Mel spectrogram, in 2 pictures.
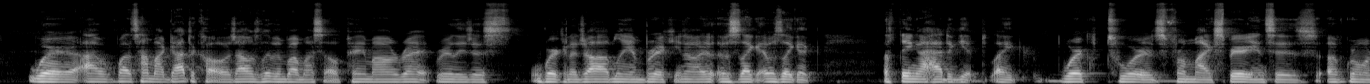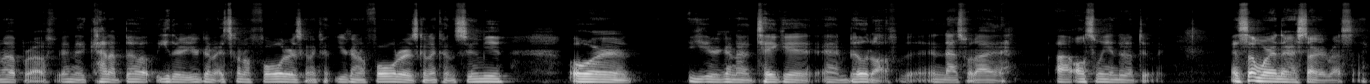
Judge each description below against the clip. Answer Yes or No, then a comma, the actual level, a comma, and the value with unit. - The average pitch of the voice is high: No, low, 120 Hz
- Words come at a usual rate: No, fast, 215 wpm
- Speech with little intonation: Yes, narrow, 2.0 semitones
